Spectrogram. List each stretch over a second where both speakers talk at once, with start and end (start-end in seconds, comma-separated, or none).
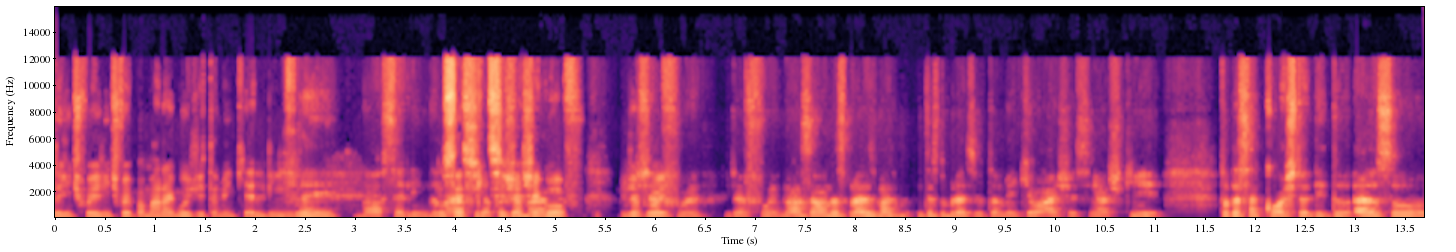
3.8-5.1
